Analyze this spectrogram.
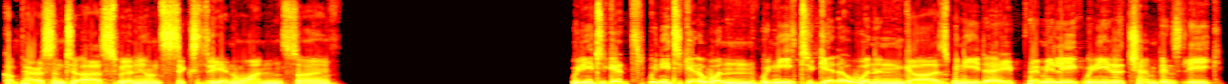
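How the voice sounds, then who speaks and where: A man's voice: medium pitch, expressive, a little fast, no echo, low-quality recording. A man hosting a gaming channel, casually commenting on his game save as he thinks aloud, rambles and questions himself.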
